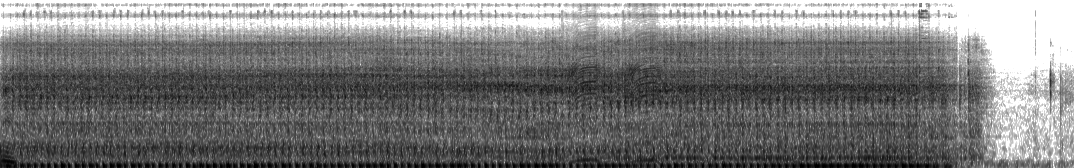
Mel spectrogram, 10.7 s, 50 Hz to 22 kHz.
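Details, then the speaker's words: 2000 Kawasaki Ninja 250 with replacement engine, after sitting 14 years, idle mixture adjusted: quick even idle pulse about three or four per second with a smooth buzz, then shutdown; healthy. "I adjusted the idle the idle mixture is a little bit better than that it just ran which is sick um has a nice a nice idle it's not too loud"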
